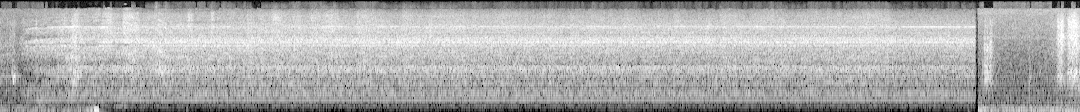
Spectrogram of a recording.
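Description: A shop vac drones steadily while vacuuming debris off the floor during a Jeep Cherokee XJ headliner install, starting abruptly, holding a constant whine for about nine seconds, then cutting off.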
